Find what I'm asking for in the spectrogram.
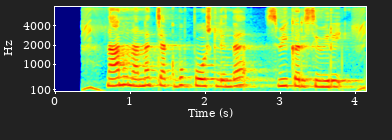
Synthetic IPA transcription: naːnunɐnːɐt͡ʃekːbuk̚po̞ːsʈlind̪ɐsʋiːkɐɾisiʋiɾi

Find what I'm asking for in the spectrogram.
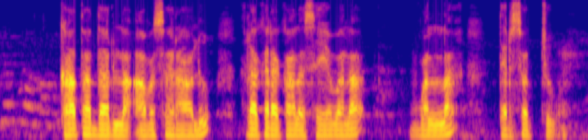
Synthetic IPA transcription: kaːt̪aːd̪aːɾulɐ̰ʔɐʋɐsɐɾaːluɾɐkɐɾɐkaːlɐsɛːʋɐlɐ | ʋɐlːɐt̪eɾɐsɐt͡ʃːṵ

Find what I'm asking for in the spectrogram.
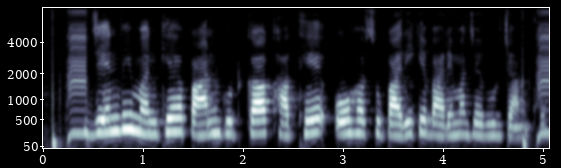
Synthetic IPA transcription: d͡ʒeːnbʱimənkʰeɦpaːnɡʊʈkakʰaːt̪ʰeoːɦɐsupaːɾikebaːɾemẽd͡ʒɐɾuːɾd͡ʒaːnt̪ʰeː

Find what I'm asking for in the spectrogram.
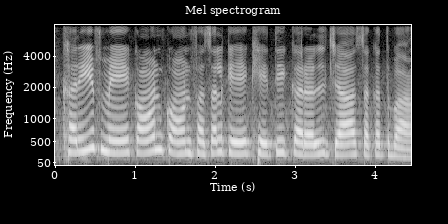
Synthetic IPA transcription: kʰəɾiːfmẽkɔːnkɔːnpʰɐsəlkekʰeːt̪ikəɾəld͡ʒaːsəkət̪baː

